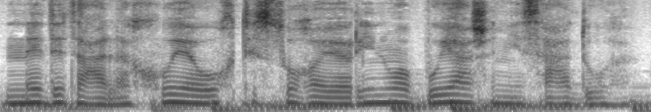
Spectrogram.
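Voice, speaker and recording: A woman voicing a hurt young Egyptian woman, fast. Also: low voice, steady tone, over music. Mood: sorrowful. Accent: Egyptian Arabic. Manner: earnest and intimate storytelling, rising to agitation in retold fights. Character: young woman recounting a harsh mother, earnest, hurt. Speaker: voice actor reading a personal testimony. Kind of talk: scripted first-person narration for a podcast.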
